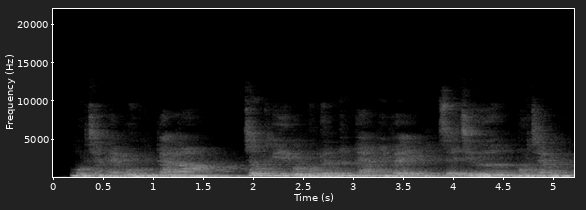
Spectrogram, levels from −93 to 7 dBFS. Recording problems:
room echo; strong; dies away in 1.5 s
off-mic speech; far

